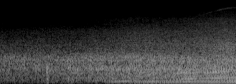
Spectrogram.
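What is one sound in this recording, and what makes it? A car engine hums and grows louder.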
